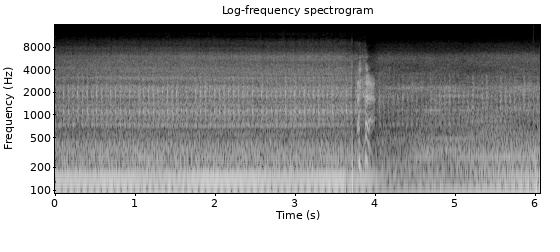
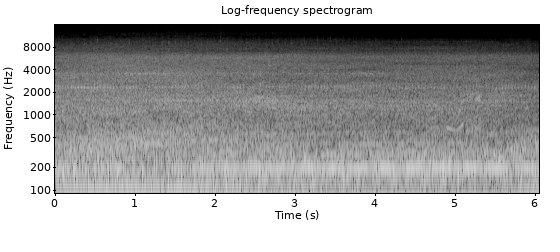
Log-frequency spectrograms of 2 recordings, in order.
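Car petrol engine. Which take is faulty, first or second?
first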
